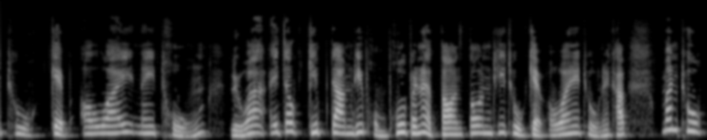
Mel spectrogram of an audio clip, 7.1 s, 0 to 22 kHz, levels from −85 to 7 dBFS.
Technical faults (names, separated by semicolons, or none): none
